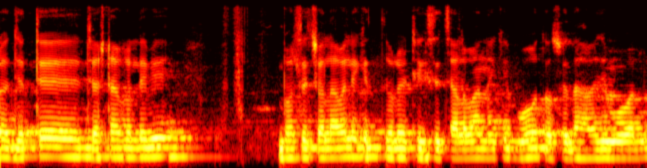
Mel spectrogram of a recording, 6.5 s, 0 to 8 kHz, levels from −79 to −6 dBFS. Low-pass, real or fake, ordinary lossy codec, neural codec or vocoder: 7.2 kHz; real; none; none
